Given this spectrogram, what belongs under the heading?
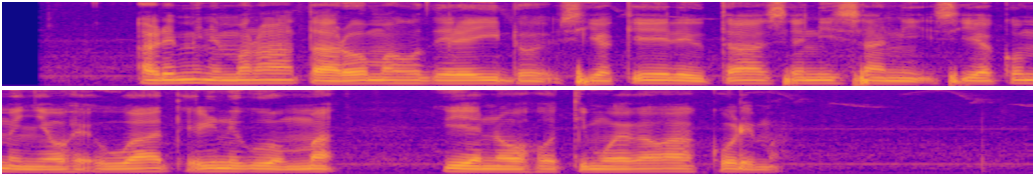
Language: Kikuyu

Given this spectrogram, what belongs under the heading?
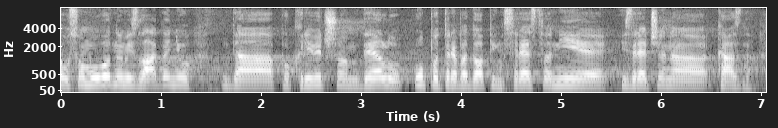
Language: Serbian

